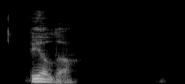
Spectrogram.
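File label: "fielder", Australian English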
